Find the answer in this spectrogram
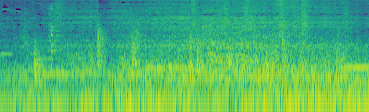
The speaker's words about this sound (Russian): Заварити чай і зараз ціла історія. Ось дивіться, як я воду заливаю.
